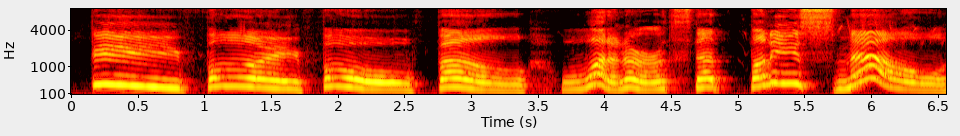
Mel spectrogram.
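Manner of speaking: booming storybook giant voice, drawn-out fi. Reading a story aloud, the narrator voices the giant sniffing the air: big booming giant voice. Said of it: "in a big, booming voice".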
